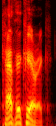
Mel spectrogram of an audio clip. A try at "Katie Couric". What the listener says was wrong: it sounded like you're saying cathy um and it's katie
